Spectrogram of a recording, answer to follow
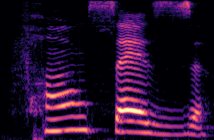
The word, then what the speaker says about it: française: Quando a gente adiciona o S, a gente ganha uma sílaba ali, então fica française, française.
